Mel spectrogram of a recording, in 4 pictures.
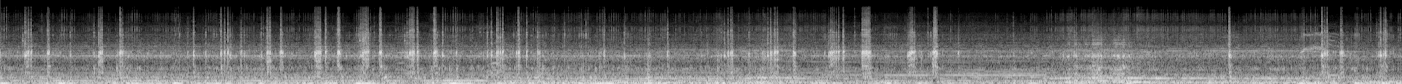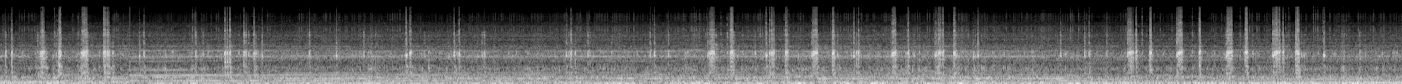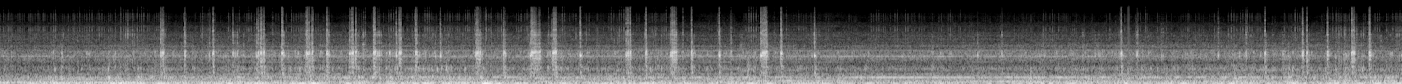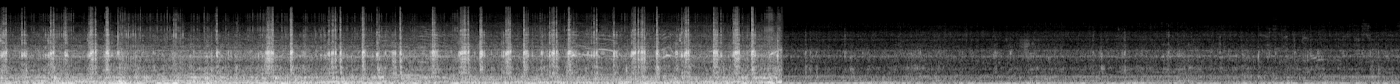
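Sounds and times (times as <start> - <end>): hull knocks and buffets: 0.0 - 56.0
motorboat engine drone: 0.0 - 56.0.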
